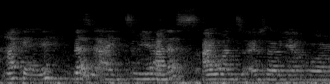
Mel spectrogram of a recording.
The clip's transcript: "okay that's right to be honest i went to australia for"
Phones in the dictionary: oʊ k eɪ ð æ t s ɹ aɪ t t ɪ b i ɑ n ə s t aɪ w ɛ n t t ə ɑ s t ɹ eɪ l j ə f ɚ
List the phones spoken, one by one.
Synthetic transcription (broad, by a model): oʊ k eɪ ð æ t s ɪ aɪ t t ɪ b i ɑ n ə s aɪ w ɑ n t t ə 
